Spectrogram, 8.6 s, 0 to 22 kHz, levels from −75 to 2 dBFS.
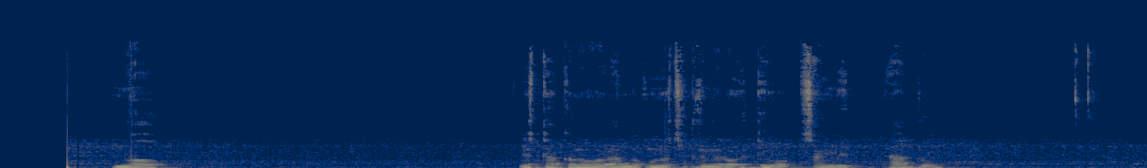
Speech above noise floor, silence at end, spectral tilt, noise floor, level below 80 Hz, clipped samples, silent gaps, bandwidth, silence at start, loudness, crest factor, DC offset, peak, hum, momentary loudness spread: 28 dB; 0.4 s; -6 dB/octave; -62 dBFS; -66 dBFS; under 0.1%; none; 16.5 kHz; 0.5 s; -35 LUFS; 20 dB; under 0.1%; -18 dBFS; none; 18 LU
